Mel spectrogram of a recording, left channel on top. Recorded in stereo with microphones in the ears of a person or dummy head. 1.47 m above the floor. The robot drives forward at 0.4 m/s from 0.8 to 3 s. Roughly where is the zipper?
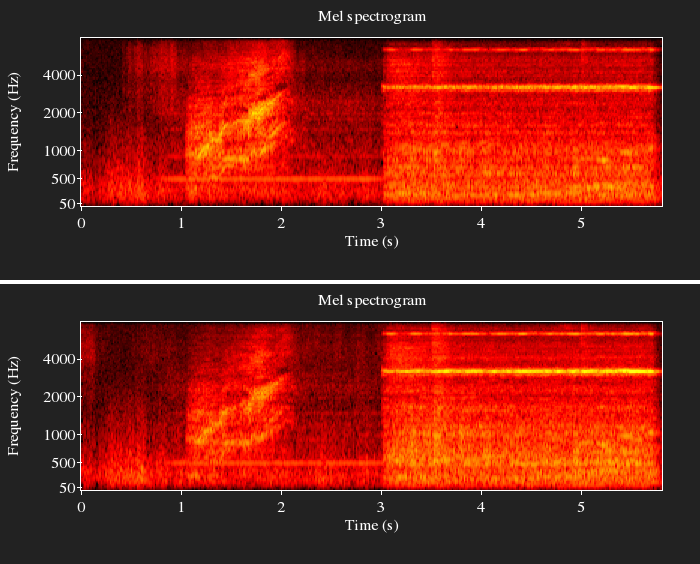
Left.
